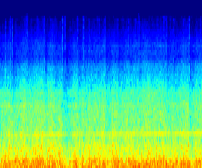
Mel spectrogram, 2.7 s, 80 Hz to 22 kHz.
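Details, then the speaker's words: Harley-Davidson LiveWire electric motorcycle riding: thin, steady whine, rider thinks from the transmission, above heavy wind rumble that dominates near 50 mph; normal electric motor and drive sound. "you can kind of hear the whining from the transmission or something I don't know what exactly that is but"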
